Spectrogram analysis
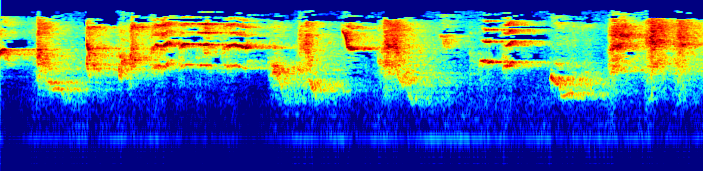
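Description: A Chinese hwamei sings a loud, continuous run of varied phrases: ringing whistles, sliding downward notes and harsh, squawky bursts, with barely a pause. A faint steady hum sits underneath.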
